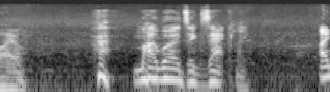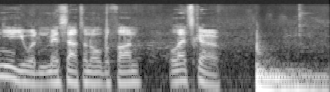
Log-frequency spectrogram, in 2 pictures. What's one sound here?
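A second young man answers with animation.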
